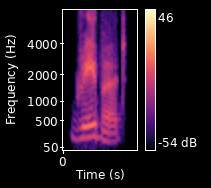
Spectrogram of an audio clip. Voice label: "greybeard", Indian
